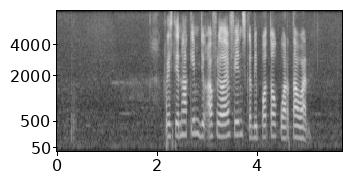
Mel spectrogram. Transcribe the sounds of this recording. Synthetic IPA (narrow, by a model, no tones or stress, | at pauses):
kɾist̪inɦakimd͡ʒɨŋʔa̰fɾilɛfinskɨrdipɔt̪ɔkuwart̪awan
